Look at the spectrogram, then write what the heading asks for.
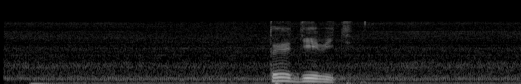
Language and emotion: Russian, neutral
